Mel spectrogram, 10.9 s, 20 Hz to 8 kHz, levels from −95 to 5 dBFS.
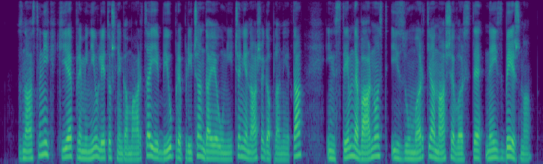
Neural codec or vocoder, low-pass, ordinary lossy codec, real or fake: none; none; none; real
